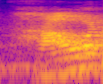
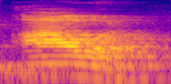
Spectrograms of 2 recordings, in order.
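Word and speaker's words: hour: यहां देगा fill in the blanks आवर तो लिखा है आवर लेकिन हम लोग इसको पढ़ते हैं हावर नहीं आवर क्या पढ़ते हैं हावर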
